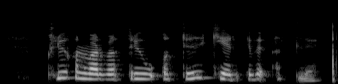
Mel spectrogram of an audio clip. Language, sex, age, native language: Icelandic, female, 13, Icelandic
